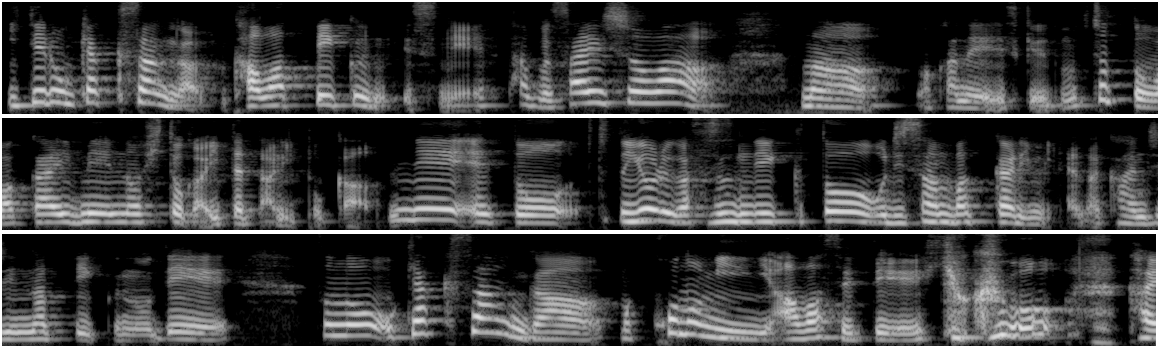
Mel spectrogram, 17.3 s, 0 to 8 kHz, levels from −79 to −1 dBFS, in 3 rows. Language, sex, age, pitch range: Japanese, female, 20-39, 185-285 Hz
